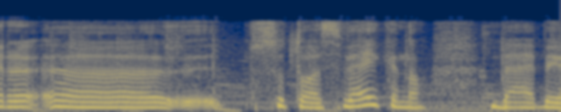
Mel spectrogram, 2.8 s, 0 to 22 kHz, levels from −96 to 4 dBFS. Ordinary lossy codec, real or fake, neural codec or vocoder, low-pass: Opus, 32 kbps; real; none; 9.9 kHz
